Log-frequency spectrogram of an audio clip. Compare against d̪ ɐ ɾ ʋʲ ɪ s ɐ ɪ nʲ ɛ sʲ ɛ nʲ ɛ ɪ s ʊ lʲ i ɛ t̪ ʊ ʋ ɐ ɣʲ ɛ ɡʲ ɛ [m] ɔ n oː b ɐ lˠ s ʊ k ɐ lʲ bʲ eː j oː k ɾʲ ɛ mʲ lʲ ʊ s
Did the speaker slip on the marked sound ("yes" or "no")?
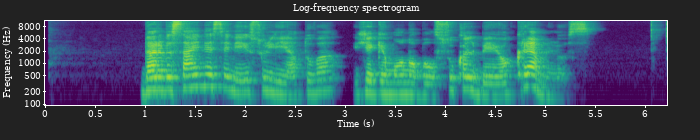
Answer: no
